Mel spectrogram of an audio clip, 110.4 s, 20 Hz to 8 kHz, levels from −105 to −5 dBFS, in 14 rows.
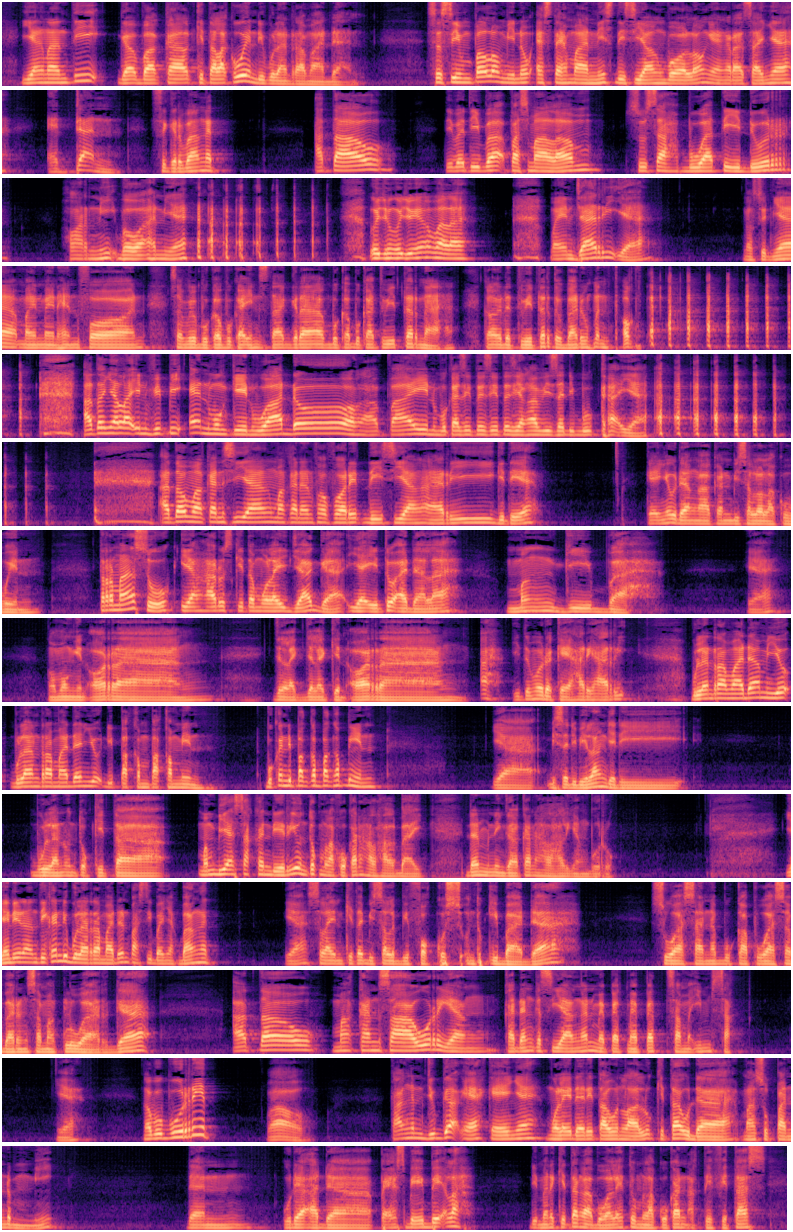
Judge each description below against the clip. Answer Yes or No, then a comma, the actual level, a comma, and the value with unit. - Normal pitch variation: Yes, average, 4.9 semitones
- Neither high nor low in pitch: No, low, 125 Hz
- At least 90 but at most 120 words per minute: Yes, average, 100 wpm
